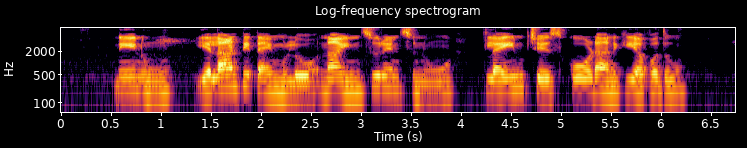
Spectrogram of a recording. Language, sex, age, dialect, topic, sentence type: Telugu, female, 18-24, Southern, banking, question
